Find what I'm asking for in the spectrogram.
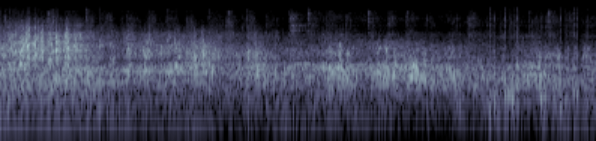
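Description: Spitfire fighter plane passing over an air show in Rennes, its propeller engine a steady broad roar heard from a distance and held for several seconds, with no voices over it.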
